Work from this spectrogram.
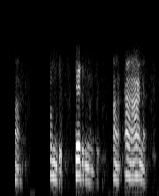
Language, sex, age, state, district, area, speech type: Malayalam, female, 60+, Kerala, Alappuzha, rural, conversation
